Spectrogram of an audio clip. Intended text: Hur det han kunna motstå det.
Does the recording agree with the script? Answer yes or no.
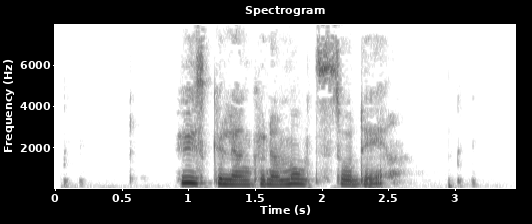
no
